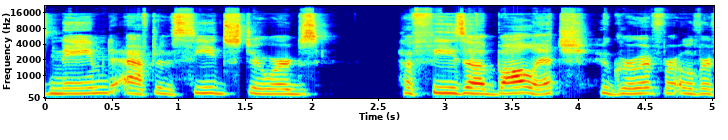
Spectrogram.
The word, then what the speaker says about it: Hafiza Balic: Okay, the pronunciation of this variety from Turkey is Hafiza Balic. Breaks it down, it says ball itch. No joke. But it's Hafiza Balic is the pronunciation, pink.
